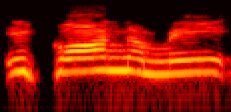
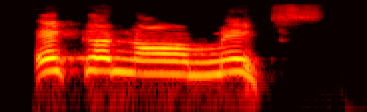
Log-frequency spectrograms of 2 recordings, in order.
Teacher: When suffixes are added, there is a shift in the stress marking. Like economy, it is on the second syllable. Economics, it's on the third syllable. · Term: stress shift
